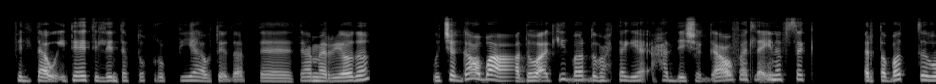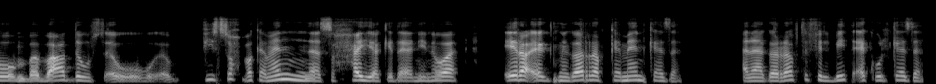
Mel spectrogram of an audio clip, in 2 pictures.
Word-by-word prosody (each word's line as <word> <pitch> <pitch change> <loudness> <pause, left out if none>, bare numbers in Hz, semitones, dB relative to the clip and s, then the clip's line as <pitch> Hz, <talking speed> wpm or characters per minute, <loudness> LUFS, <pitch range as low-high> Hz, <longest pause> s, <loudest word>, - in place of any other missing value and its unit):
في 185 - -5
التوقيتات 180 +3 -1
اللي 175 0 -3
أنت 175 0 -6
بتخرُج 170 +1 -13
فيها، 180 -2 -4
وتقدر 155 - -7
ت - - -10 0.4
تعمل 170 -2 -1
رياضة، 175 +8 +2 0.7
وتشجعوا 195 +7 +3
بعض، 175 -7 +4
هو 175 - +4
أكيد 220 +7 +1
برضه 200 -2 -3
محتاج 180 +1 -7
ي 185 +2 -2
حد 175 -4 -8
يشجعه، 165 - +2
فتلاقي 220 - -3
نفسك 225 0 -4 0.5
ارتبطتم 185 - 0
ببعض 190 - +3
وس 170 -4 -4
وفي 365 - -7
صُحبة 220 -3 -2
كمان 195 0 +1
صحية 175 +2 +2
كده 160 - -6
يعني 160 - -1
إن 170 - -7
هو، 185 -1 +4 0.5
إيه 210 - +9
رأيك 185 -4 +6
نجرب 190 +3 +2
كمان 190 +1 -1
كذا 170 -3 -9 0.6
أنا 165 +1 +3
جربت 185 +6 -1
في 205 -1 -5
البيت 190 +5 -4
آكُل 185 0 -2
كذا، 180 -6 -5
185 Hz, 140 wpm, -25 LUFS, 170-205 Hz, 0.7 s, إيه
